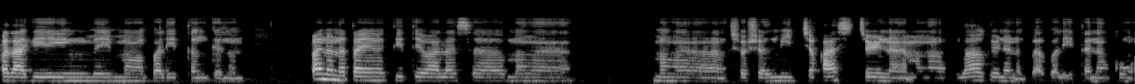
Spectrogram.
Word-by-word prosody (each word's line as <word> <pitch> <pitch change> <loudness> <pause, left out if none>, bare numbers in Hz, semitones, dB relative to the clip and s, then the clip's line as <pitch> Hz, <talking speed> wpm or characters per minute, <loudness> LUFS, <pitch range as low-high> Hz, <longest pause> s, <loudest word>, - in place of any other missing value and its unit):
palaging 170 -1 +4
may 165 0 +1
mga 165 -1 -3
balitang 160 -1 -2
ganun, 285 0 -5 0.7
pano 240 -2 +7
na 200 -2 +4
tayo 185 -1 +5
nagtitiwala 175 -2 -2
sa 165 -1 -1
mga, 170 0 -6 1.1
mga 170 -1 -4 0.5
social 165 -1 +2
media 170 0 +1
caster 180 -1 +4
na - - +2
mga 155 0 -3 0.2
vlogger 180 +1 -1
na 165 - -1
nagbabalita 250 0 -5
ng 155 0 -3
kung 155 -1 -10
170 Hz, 115 wpm, -23 LUFS, 165-180 Hz, 1.1 s, pano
